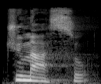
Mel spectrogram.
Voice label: "ciumassu", dialettu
